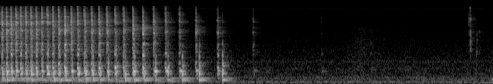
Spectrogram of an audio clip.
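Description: A prize wheel spins with rapid, loud ticks that steadily slow and spread apart until it stops after about two seconds, followed by near silence and one faint late click.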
